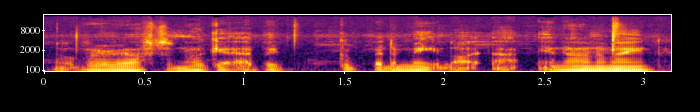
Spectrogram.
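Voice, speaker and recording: A man's voice: fairly low pitch, level tone, very fast, warm tone, slight background noise. A man vlogging from his hammock at a night camp, chatting casually with lots of fillers and banter. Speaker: bushcraft vlogger. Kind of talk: casual outdoor vlog chat.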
